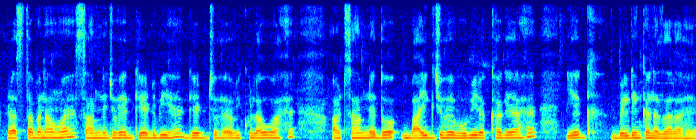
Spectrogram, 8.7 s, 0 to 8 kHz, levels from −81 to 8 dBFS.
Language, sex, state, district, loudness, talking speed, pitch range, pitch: Hindi, male, Jharkhand, Sahebganj, -14 LUFS, 235 wpm, 140-155 Hz, 150 Hz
